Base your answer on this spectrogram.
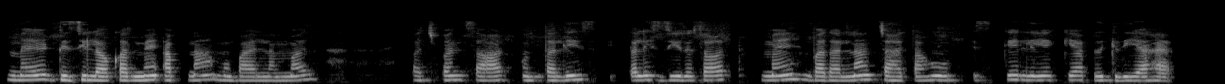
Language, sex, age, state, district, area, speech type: Hindi, female, 18-30, Madhya Pradesh, Narsinghpur, rural, read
